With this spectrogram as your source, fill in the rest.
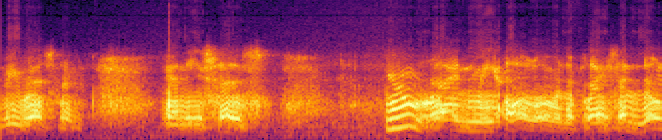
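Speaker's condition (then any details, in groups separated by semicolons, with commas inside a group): Throat cancer; survivor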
